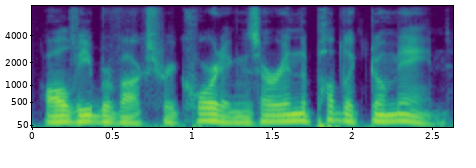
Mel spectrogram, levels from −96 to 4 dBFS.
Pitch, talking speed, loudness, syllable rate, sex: 100 Hz, 180 wpm, -16 LUFS, 6.1 syllables/s, male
